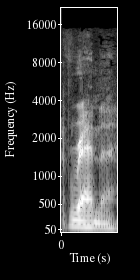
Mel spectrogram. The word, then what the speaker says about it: Renner: Renner, yeah.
